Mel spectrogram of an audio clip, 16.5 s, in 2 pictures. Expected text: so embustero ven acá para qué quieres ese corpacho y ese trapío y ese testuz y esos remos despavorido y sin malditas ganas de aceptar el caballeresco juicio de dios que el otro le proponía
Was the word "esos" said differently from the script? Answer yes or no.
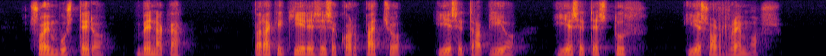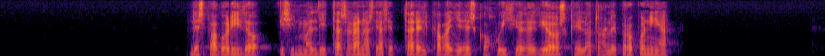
no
